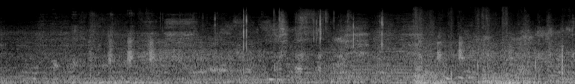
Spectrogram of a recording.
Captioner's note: demonic Laughter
